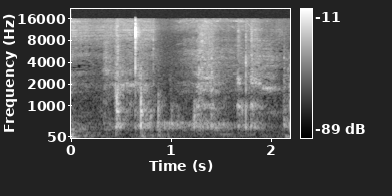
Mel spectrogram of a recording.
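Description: Faint handling of a cardboard box and plastic packaging: a few light taps and rustles.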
